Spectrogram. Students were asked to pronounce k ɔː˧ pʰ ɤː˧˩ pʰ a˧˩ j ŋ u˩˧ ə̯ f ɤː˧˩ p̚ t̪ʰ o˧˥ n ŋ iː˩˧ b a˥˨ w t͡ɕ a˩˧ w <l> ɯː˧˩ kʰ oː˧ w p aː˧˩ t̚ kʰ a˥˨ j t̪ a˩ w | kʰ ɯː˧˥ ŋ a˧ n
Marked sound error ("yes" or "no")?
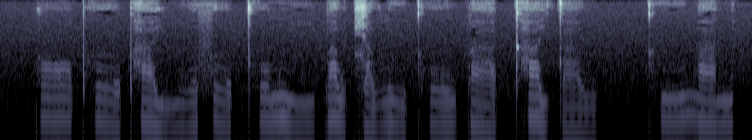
no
